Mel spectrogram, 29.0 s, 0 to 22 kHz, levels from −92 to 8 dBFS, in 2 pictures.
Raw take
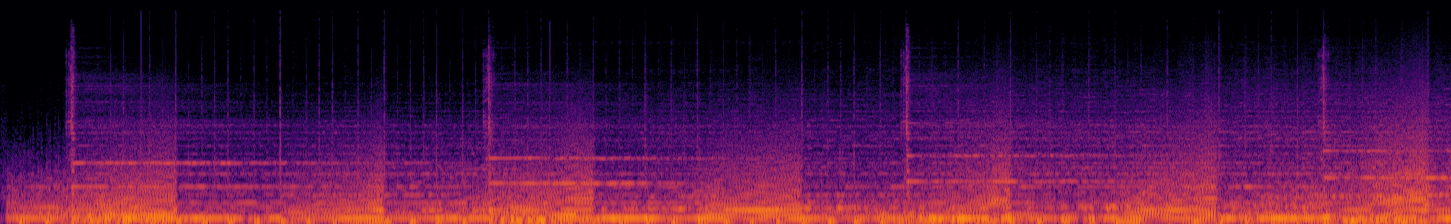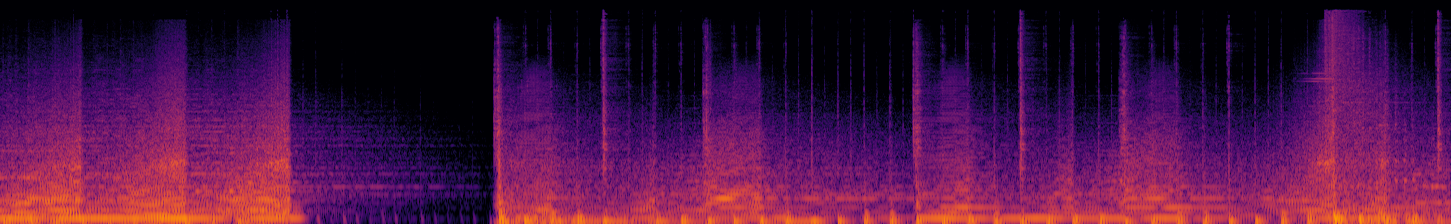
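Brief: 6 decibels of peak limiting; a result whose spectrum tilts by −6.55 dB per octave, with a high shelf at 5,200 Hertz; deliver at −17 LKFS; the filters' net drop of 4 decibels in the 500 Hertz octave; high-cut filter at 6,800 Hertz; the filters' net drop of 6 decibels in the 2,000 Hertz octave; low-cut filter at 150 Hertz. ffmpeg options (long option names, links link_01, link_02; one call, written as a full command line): ffmpeg -i in.wav -af "highpass=150,lowpass=6800,equalizer=frequency=500:width_type=o:gain=-5,equalizer=frequency=2000:width_type=o:gain=-7,highshelf=frequency=5200:gain=-4,volume=19dB,alimiter=limit=-4dB:level=0:latency=1" out.wav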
